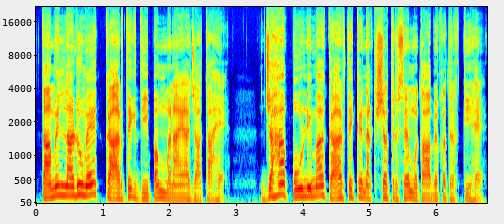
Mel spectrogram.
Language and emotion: Urdu, neutral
